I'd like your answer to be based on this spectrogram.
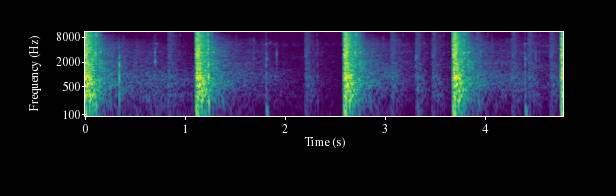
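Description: Repeated bursts of video game gunfire from suppressing fire, sharp loud reports in clusters with short gaps between them, and no talk over them.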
